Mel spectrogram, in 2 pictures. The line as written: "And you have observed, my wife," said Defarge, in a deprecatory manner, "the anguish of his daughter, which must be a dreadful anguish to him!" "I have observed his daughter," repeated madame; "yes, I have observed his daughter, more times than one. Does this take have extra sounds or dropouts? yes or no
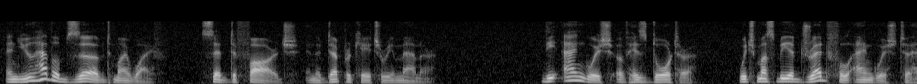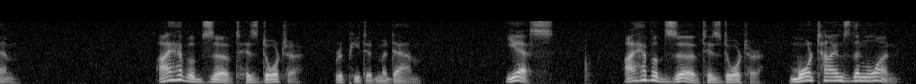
yes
